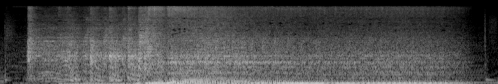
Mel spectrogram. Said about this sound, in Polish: wracamy za kółko i możemy bez problemu odpalić samochód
